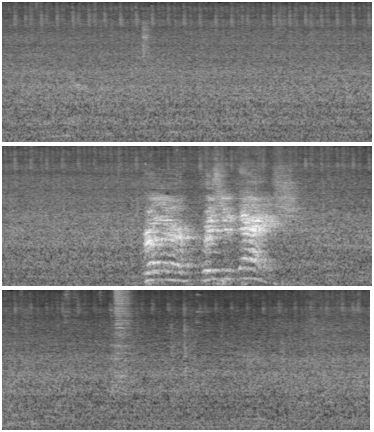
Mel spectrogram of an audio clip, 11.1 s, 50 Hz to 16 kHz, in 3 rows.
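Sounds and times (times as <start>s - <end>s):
large hall background noise: 0.0s - 11.0s.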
